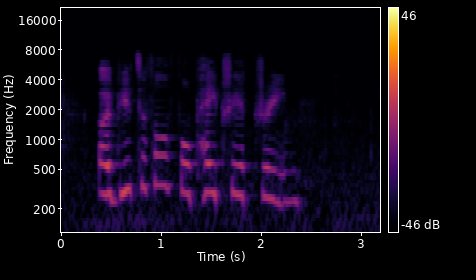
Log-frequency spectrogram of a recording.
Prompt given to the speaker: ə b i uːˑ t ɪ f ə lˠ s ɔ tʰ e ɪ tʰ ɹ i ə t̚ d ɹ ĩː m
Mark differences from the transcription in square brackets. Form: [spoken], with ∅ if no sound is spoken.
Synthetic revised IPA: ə b [j] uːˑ t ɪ f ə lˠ [f] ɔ [pʰ] e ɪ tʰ ɹ i ə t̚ d ɹ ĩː m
